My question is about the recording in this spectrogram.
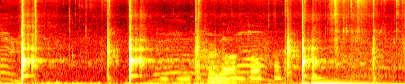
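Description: Wood being split by hand on a chopping block: three sharp chops of a blade into the wood, the loudest about three seconds in.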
